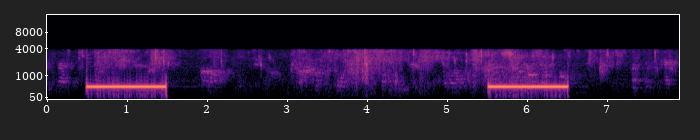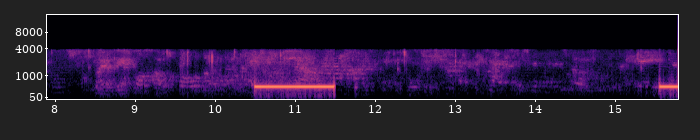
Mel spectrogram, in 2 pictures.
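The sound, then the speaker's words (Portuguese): A telephone busy signal: a steady, loud electronic tone sounding for about a second, then pausing, repeating roughly every five seconds, with faint voices murmuring between the tones. “Assim que o telefone estiver disponível, eu entrego o seu recado.”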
